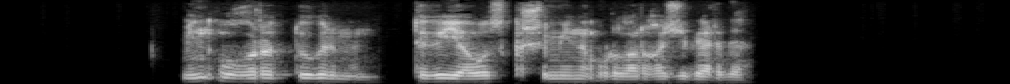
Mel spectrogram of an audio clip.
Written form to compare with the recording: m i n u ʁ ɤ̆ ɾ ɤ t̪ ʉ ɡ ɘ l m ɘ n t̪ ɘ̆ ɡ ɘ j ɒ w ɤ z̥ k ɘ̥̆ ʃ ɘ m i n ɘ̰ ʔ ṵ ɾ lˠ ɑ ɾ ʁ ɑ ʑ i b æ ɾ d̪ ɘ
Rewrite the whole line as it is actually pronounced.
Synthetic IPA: m i n u ʁ ɤ̆ ɾ ɤ t̪ ʉ ɡ ɘ l m ɘ n t̪ ɘ̆ ɡ ɘ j ɒ w ɤ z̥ k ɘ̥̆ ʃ ɘ m i n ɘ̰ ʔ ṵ ɾ lˠ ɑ ɾ ʁ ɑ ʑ i b æ ɾ d̪ ɘ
